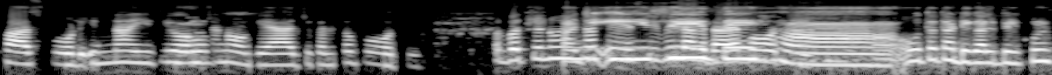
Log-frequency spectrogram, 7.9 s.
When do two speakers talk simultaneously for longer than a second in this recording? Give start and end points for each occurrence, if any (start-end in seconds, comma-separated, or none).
4.2-6.0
